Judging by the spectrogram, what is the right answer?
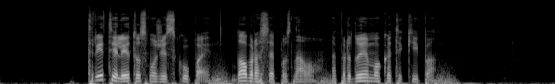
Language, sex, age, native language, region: Slovenian, male, 18-29, Slovenian, Posavska region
